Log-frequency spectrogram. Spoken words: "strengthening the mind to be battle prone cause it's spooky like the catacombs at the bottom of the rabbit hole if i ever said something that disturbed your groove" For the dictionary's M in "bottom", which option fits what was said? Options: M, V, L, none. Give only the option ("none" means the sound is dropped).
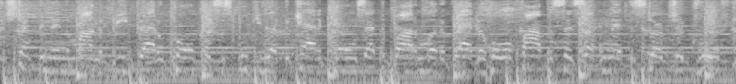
M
